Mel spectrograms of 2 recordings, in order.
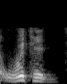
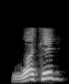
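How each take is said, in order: First: وتد as witid, opening on "wi"; dialect variant. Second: وتد as watid, opening on "wa"; standard form. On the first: Teacher shows students the variant form, witid. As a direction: say وتد with i in both syllables. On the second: Teacher sets the standard form before its variant, watid. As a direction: say وتد with an a in the first syllable. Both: Shown as a demonstration. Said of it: "يعني لغة في وتد أيضًا".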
